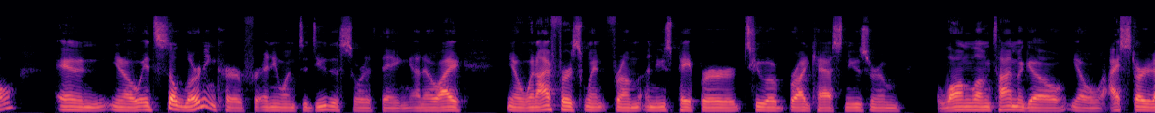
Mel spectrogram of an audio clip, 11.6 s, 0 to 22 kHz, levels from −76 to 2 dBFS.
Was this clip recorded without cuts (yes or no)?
yes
